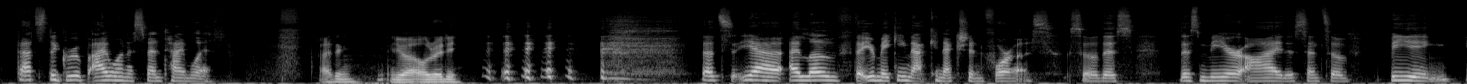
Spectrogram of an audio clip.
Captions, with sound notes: That's the group I want to spend time with. I think you are already. [laughs] That's. Yeah. I love that you're making that connection for us. So this mere I, this sense of being,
